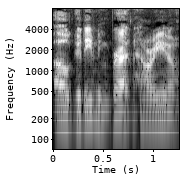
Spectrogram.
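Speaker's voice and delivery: pleasant, friendly woman's voice. Voicing a woman answering a phone call: friendly woman's voice. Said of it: "a friendly woman's voice on the other end answers".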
